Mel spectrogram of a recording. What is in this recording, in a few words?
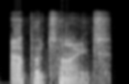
"apatite", British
